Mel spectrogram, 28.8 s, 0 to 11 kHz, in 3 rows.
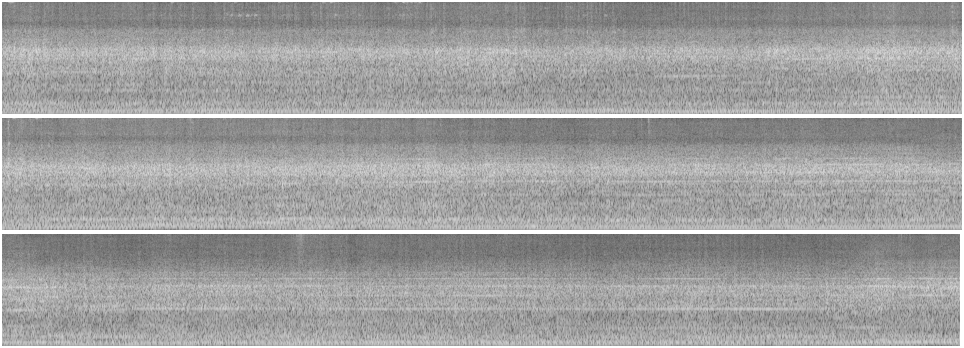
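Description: Diesel engine of a Universal 651 tractor running steadily while driving, heard from inside the cab. The engine note changes a couple of times.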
